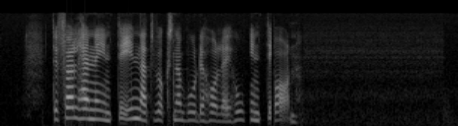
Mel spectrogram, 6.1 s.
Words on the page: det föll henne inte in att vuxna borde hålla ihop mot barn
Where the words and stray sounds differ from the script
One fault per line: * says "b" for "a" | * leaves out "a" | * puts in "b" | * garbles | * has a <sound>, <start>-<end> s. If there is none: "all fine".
* says "inte" for "mot"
